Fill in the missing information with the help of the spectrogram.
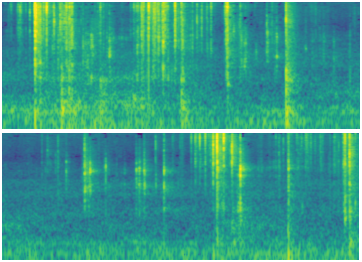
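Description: A metal blade carves curls off the surface of a hand-sized, solid blue embossed bar of soap with a white core. The sound is a series of quiet, crisp, bright scraping and peeling strokes, like soft tearing, with short silent pauses between bursts.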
